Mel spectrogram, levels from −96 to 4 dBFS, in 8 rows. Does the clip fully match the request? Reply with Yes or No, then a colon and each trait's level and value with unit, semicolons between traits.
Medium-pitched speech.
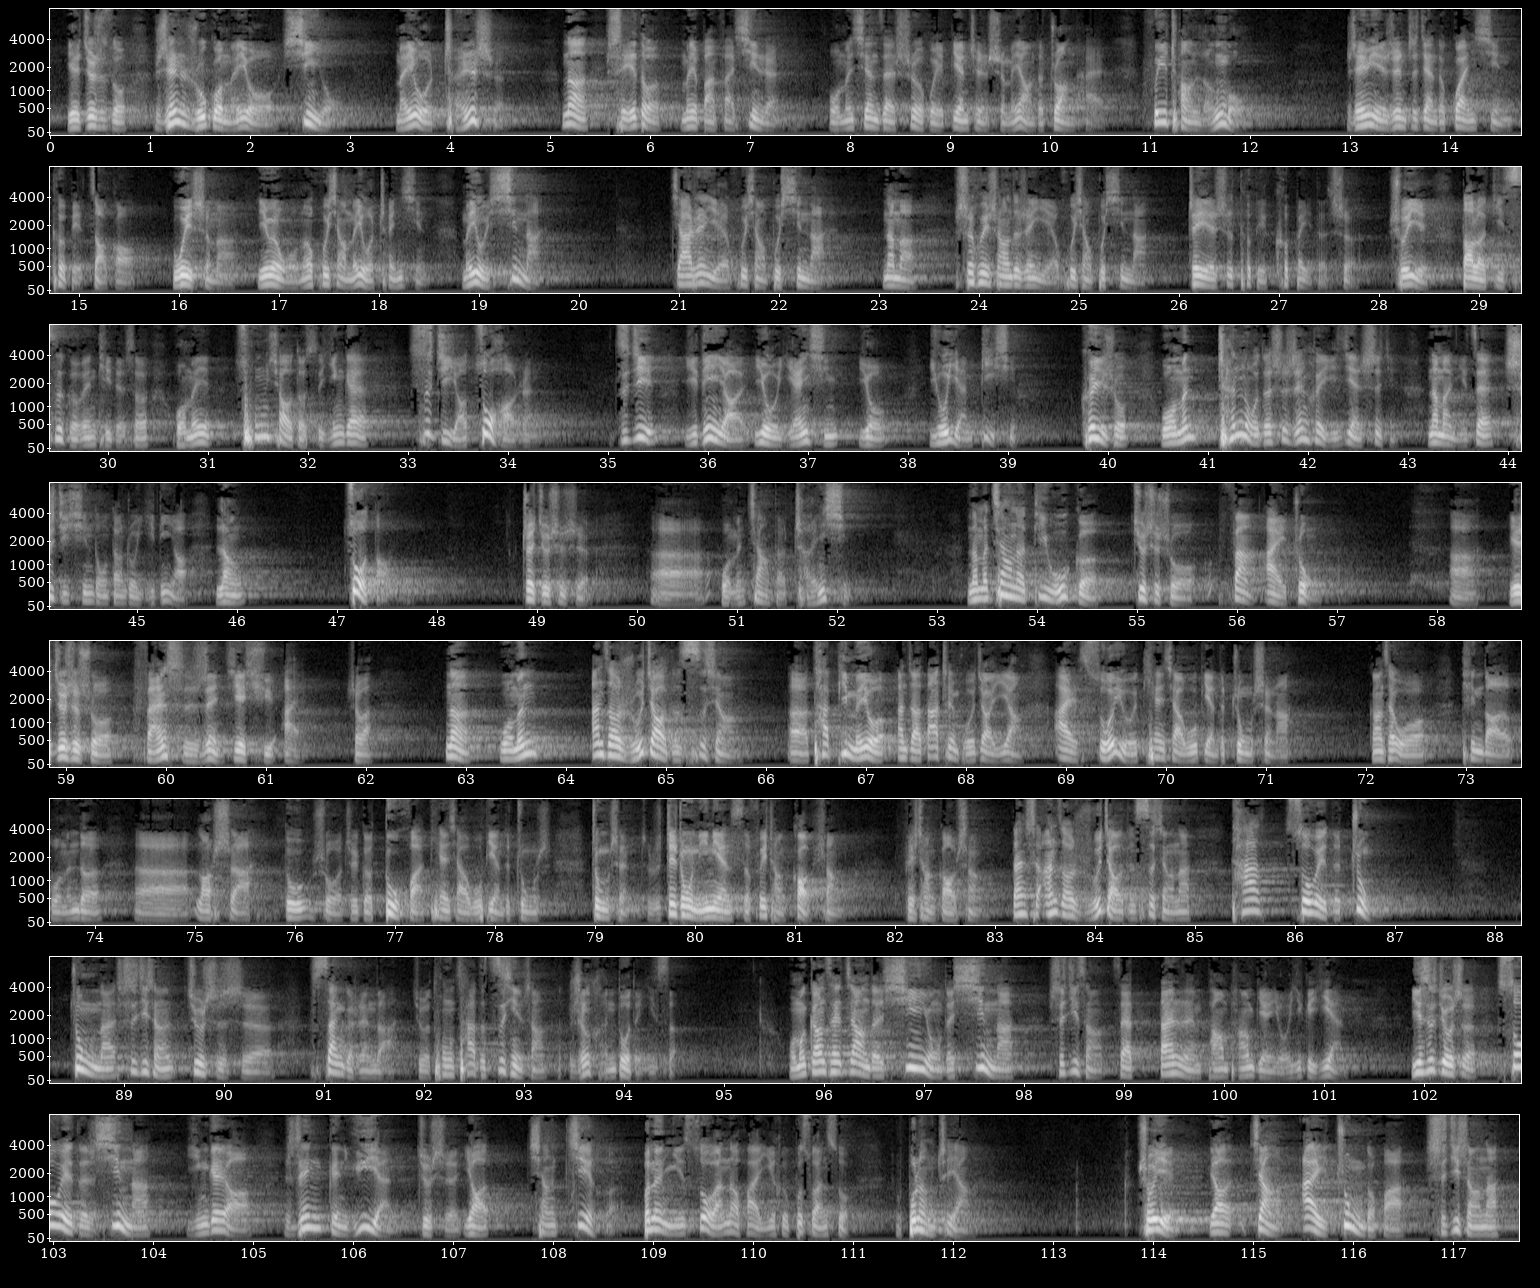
Yes: medium, 175 Hz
